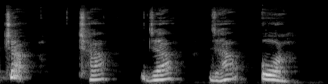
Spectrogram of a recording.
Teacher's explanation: चा वर्ग वालों को हम तालु से बोलेंगे, तालु से।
